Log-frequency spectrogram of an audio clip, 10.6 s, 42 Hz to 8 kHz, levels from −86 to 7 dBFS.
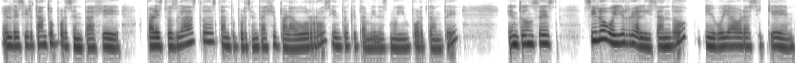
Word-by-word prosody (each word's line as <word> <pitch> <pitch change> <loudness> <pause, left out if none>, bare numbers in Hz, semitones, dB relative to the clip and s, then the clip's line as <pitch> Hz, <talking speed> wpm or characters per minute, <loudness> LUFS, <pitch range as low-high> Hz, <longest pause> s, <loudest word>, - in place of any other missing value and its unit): el 180 +1 +2
decir 180 +1 -1
tanto 195 +1 -1
porcentaje 160 -4 -1 0.3
para 180 0 +4
estos 170 -1 0
gastos, 255 +6 0
tanto 180 0 -2
porcentaje 165 +1 -2
para 155 -3 -2
ahorro, 165 +9 0
siento 175 -9 -3
que - - -7
también 75 0 -3
es 155 +1 -6
muy 155 -1 -1
importante. 155 - -4 0.6
Entonces 210 +1 +2 0.4
sí 275 - +2
lo 310 +2 +7
voy 225 -4 +6
a - - +4
ir 230 - +2
realizando 175 - +2 0.2
y 180 -2 +3
voy 170 +2 +2
ahora 180 -1 0
sí 175 +2 -11
que 165 -3 0
175 Hz, 165 wpm, -24 LUFS, 165-200 Hz, 0.6 s, lo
